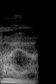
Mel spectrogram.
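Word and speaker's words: Haigha: His name is Hiya. He pronounced it so as to rhyme with mayor.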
